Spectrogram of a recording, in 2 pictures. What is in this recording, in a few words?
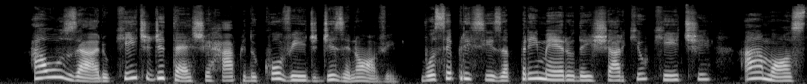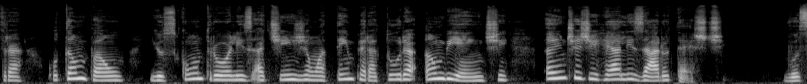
Portuguese-Brazilian, Female, Home Studio Read, 20s-30s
